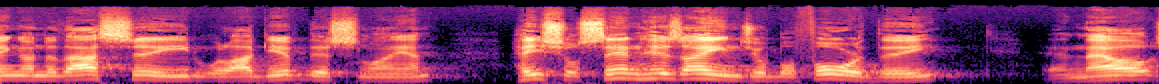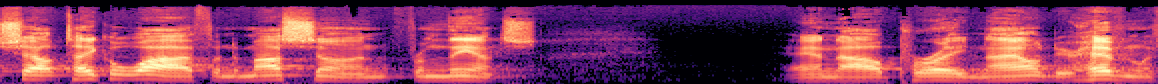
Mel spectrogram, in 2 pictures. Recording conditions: large echoing room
